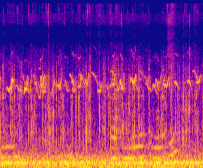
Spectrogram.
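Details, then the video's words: Baby chicks chirping busily, rapid high slurred peeps overlapping densely over a heavy low rumbling hum. "MURGI Baby "Chicks Chirping" Sound"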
